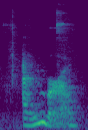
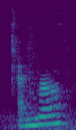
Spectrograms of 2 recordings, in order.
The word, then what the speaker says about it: Edinburgh: Edinburgh. Mm-hmm. Well, 36. Am I saying that right? Yeah. Edinburgh? Yeah. Someone corrected me once. It's like Peterborough.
